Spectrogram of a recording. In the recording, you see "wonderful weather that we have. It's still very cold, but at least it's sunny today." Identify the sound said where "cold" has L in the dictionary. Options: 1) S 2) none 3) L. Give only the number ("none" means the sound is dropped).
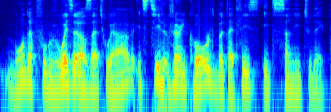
3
